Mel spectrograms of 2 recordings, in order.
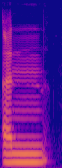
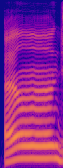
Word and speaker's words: أن: I heard someone clearly pronounce the noon sound. Not أن. أن جاءه الأعمى.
